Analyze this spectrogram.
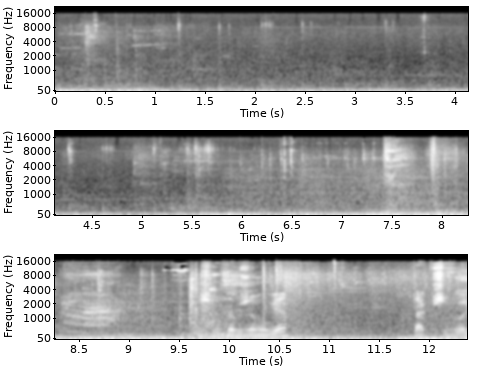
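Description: Footsteps clank softly on a metal grating.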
